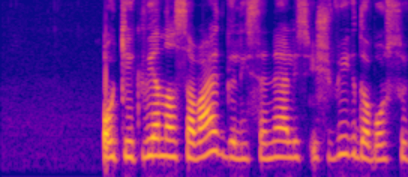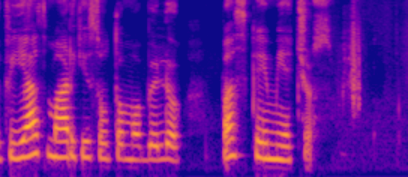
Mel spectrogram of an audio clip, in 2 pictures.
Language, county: Lithuanian, Marijampolė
